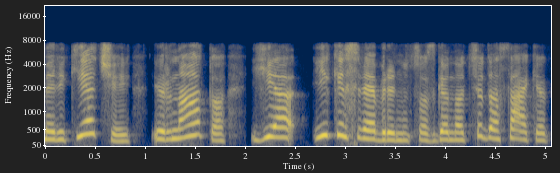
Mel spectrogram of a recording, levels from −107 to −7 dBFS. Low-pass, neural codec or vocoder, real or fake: 7.2 kHz; none; real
